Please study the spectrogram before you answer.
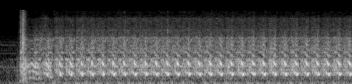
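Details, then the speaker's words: Older VW Polo with a 1.4 petrol engine that won't start: the starter turns the engine at a steady beat of about two revolutions a second with no firing, and no spark comes from the plug, indicating an electrical fault. "Bon, nous avons vu, on n'a pas d'étincelle qui sort au niveau de la bougie. Bon, eh bien, ça doit être soit ici. Donc là, je sais que c'est un problème d'électricité."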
